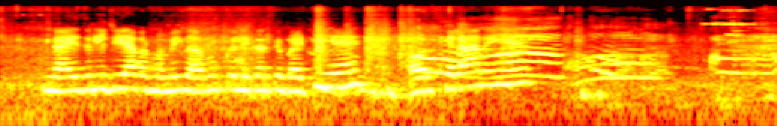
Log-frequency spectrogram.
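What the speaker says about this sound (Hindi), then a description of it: "क्या करे मेरे बच्चा रो रहा है।" A village baby wails and whimpers close by in sustained rising and falling cries while someone talks over it.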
